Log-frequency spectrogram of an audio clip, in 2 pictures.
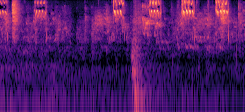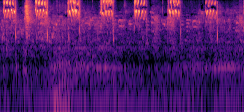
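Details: Budgerigar chicks are fed by a parent and beg with sharp, raspy, high chirps in a steady series, about one burst every half second. A soft low thump is heard partway through.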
